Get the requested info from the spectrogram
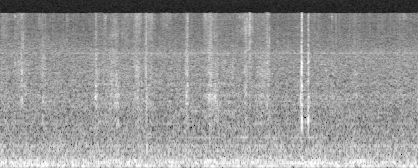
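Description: Faint clicks and rustles of a metal crochet hook working cotton yarn, with one sharper click about three seconds in.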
